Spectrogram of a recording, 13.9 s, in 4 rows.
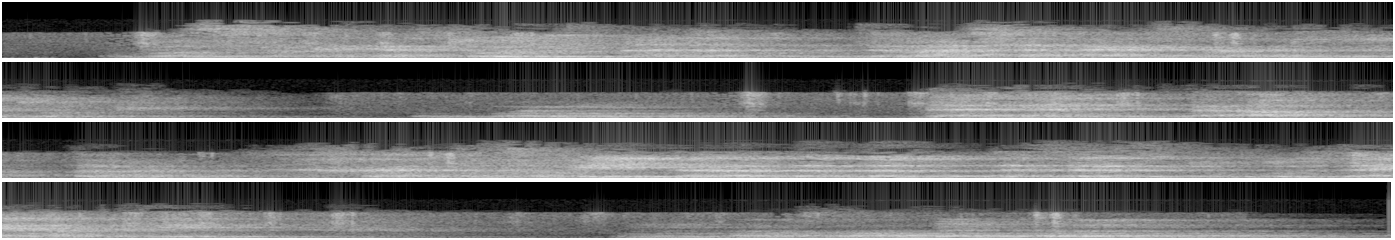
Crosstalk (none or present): none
